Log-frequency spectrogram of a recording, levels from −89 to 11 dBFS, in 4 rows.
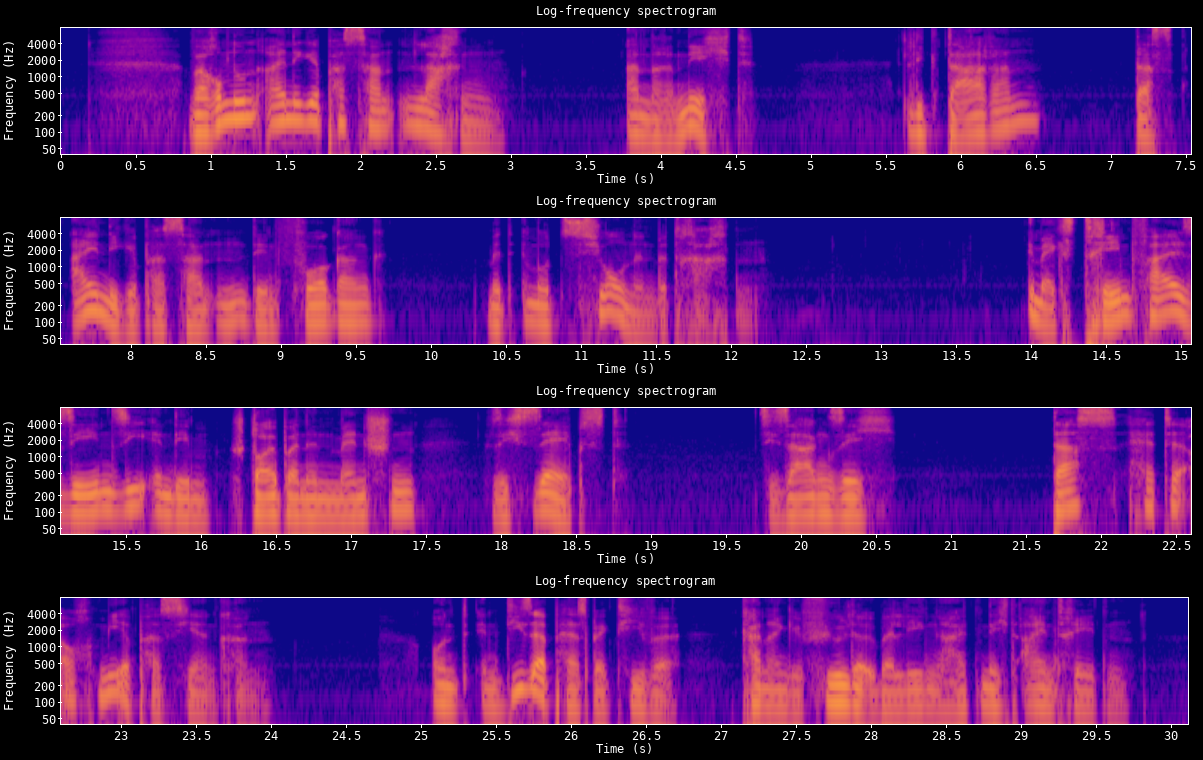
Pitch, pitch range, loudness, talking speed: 105 Hz, 90-120 Hz, -28 LUFS, 95 wpm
